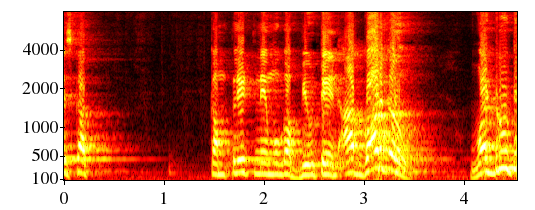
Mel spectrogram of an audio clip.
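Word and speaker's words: but: है चार के लिए बी यू टी बट मत पट देना इसको ब्यूट प्रोनाउंस एशन भी परफेक्ट होना चाहिए ब्यूट ब्यूट सभी के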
